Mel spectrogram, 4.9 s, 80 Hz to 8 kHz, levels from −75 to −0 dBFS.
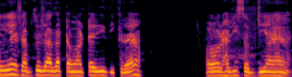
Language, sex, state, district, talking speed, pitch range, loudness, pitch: Hindi, male, Bihar, Saharsa, 150 wpm, 145-170 Hz, -18 LUFS, 155 Hz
